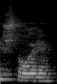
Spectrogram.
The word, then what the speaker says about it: história: O H, ele é mudo. O H não tem som não, né? A não ser quando ele aparece com outra consoante. Tipo assim, chave, né? Concordo? Pois é, não tem som sozinho, não. A gente pronuncia isso aqui mesmo, história, né?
